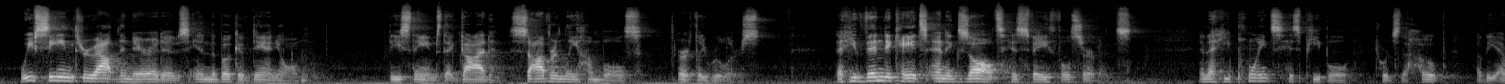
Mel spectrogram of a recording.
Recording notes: preached at Christ Our Savior Baptist Church on Sunday, May 7, 2023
